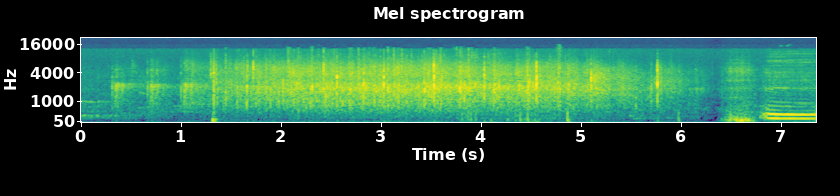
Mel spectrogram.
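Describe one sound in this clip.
A large crowd cheers in a big hall.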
